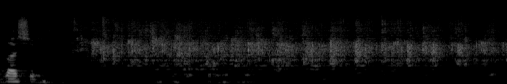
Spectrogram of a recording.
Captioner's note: students claps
